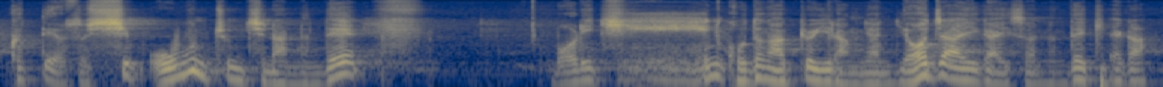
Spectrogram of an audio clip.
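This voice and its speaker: A middle-aged male pastor preaching at a revival meeting, telling stories in a comic, animated way and acting out the scenes with shouts. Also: mid-range voice, measured pace, slightly rough, big-room sound. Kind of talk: revival sermon storytelling. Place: church sanctuary.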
